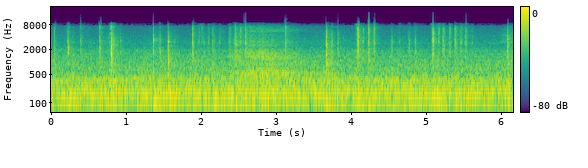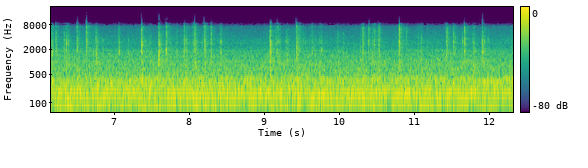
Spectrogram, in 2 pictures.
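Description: Irregular clicks of typing on a computer keyboard, over the steady low hum of an electric fan.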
